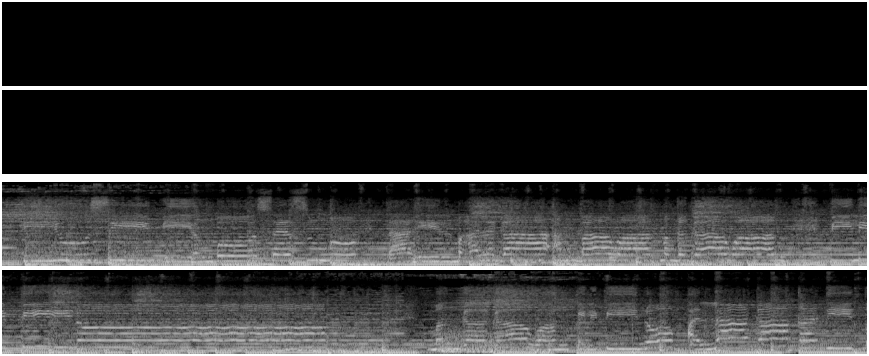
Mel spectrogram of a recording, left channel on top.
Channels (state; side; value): silent; left; digital silence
